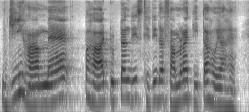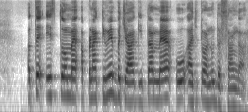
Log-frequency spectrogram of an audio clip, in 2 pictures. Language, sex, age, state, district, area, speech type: Punjabi, male, 18-30, Punjab, Hoshiarpur, rural, spontaneous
